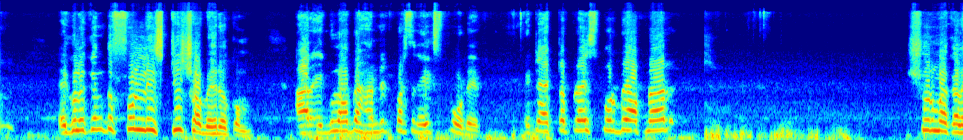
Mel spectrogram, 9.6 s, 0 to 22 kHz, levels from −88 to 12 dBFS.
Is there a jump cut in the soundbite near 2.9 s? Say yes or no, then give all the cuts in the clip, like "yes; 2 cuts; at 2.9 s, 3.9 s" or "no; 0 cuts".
no; 1 cut; at 7.1 s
